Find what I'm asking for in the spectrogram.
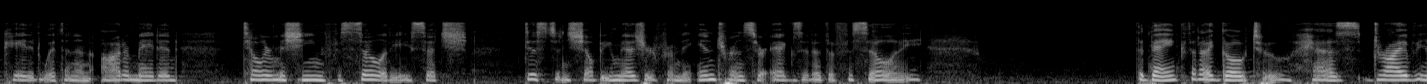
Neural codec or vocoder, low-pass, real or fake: codec, 16 kHz, 4 kbps, FreqCodec, larger model; 7.2 kHz; fake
